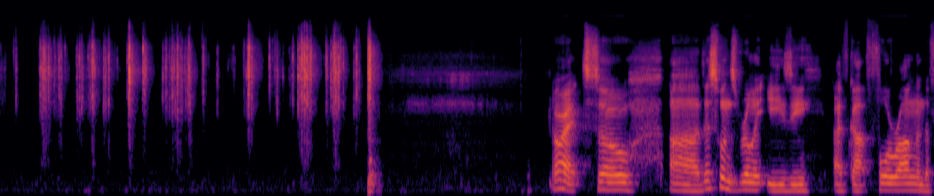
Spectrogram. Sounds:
speech

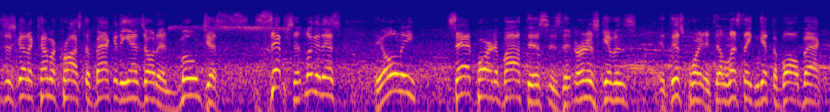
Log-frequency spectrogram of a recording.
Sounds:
speech

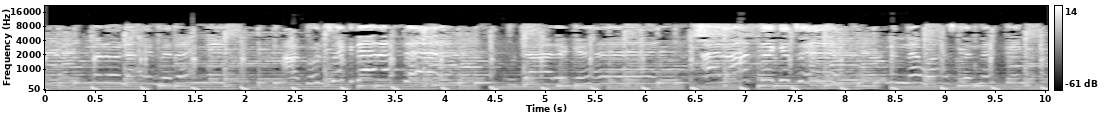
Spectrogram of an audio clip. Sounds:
rhythm and blues, folk music, music, independent music

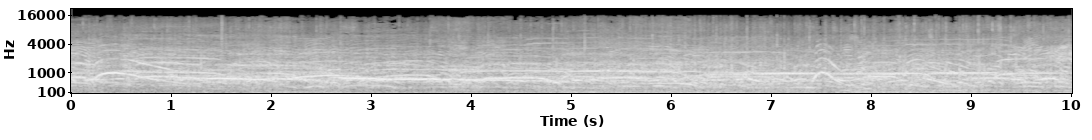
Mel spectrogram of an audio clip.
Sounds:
speech

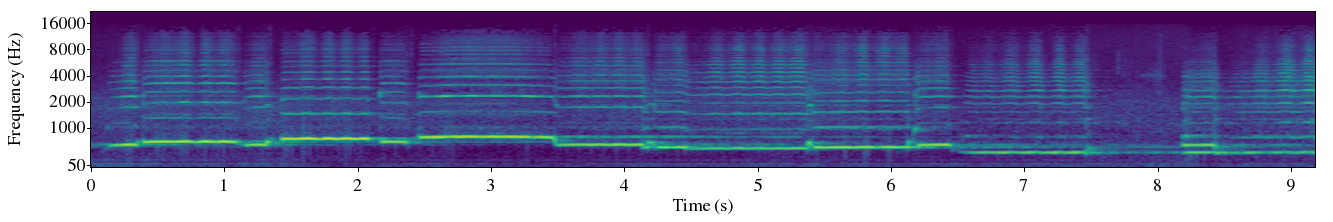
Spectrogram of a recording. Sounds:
playing flute, music, flute

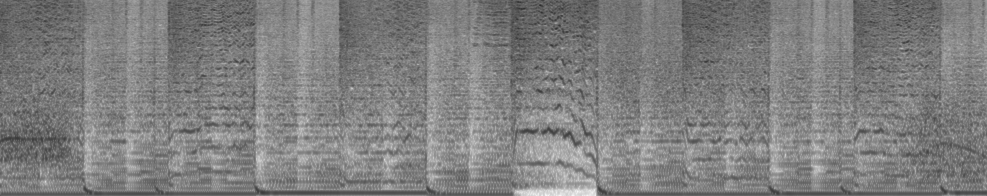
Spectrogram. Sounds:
music, crowd, sound effect, sizzle

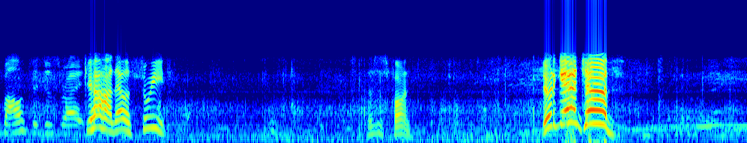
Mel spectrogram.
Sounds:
speech

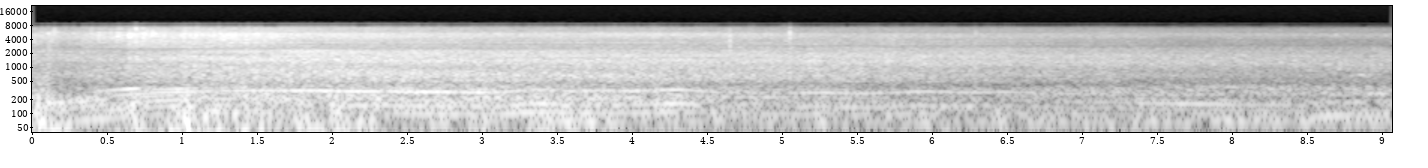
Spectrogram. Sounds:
stream

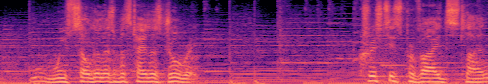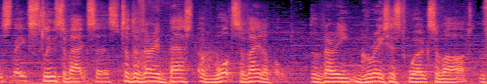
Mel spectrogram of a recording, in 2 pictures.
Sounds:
speech, music

